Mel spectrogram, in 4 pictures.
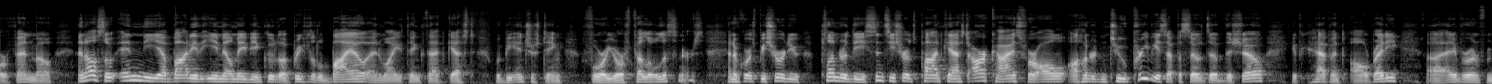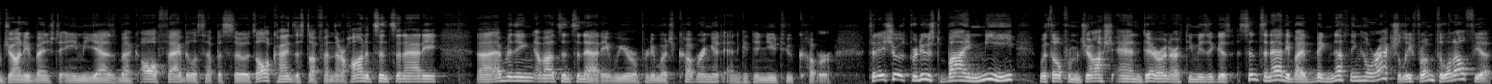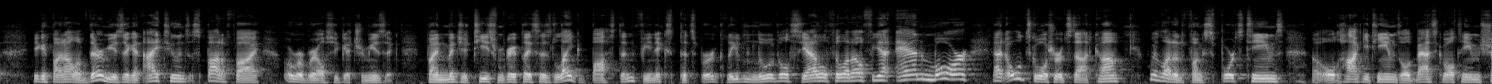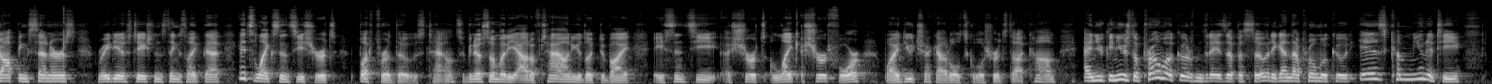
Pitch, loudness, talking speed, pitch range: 135 Hz, -19 LUFS, 215 wpm, 110-160 Hz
